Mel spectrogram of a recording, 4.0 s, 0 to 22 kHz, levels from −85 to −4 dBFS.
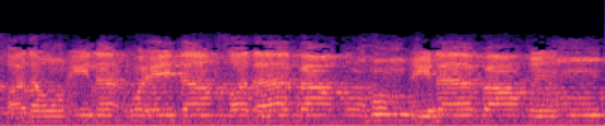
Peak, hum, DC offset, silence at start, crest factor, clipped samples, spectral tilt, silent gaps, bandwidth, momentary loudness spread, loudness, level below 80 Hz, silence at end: -4 dBFS; none; 2%; 0 s; 18 dB; under 0.1%; 0.5 dB/octave; none; 7.6 kHz; 4 LU; -20 LUFS; -50 dBFS; 0 s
